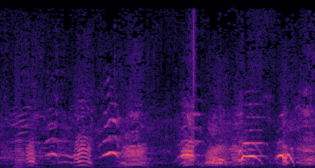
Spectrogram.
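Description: A chorus of excited sled dogs, about to be harnessed, barking, yipping and howling over one another in dense, overlapping bursts, loud, with high whining calls mixed in.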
